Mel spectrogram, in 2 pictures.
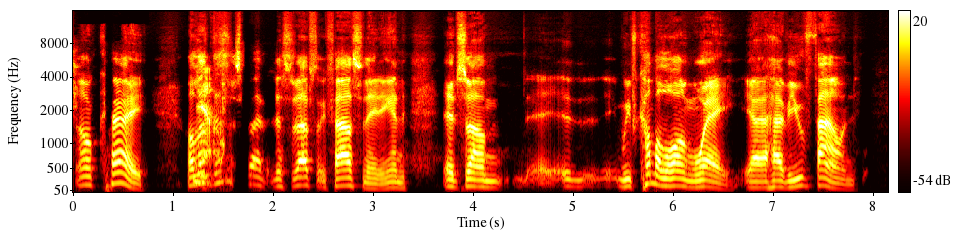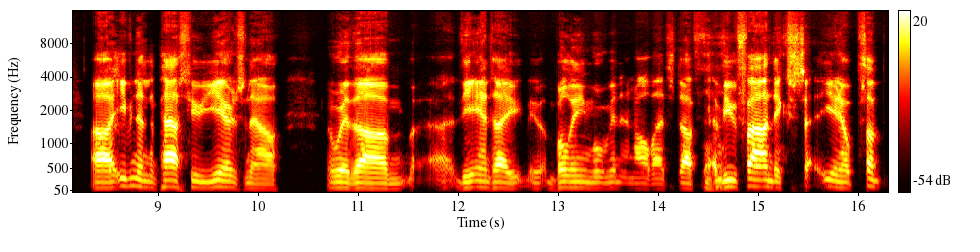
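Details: Adult male interviewer; Normal conversational speech.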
